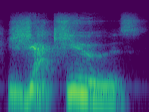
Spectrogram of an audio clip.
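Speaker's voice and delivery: loud, theatrical vegetable accusation; taunting. Acted. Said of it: "I can hear the asparagus taunting".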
